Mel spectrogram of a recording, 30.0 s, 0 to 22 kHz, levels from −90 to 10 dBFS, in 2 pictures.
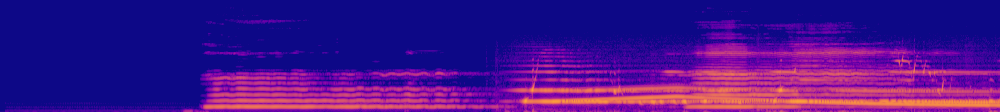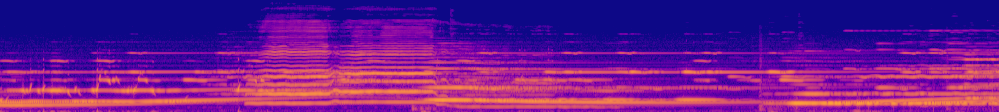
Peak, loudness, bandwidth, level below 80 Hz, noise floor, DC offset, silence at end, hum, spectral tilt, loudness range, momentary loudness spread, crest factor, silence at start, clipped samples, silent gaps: -10 dBFS; -20 LUFS; 11 kHz; -58 dBFS; -79 dBFS; under 0.1%; 0 s; none; -5 dB/octave; 13 LU; 14 LU; 12 dB; 3.05 s; under 0.1%; none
